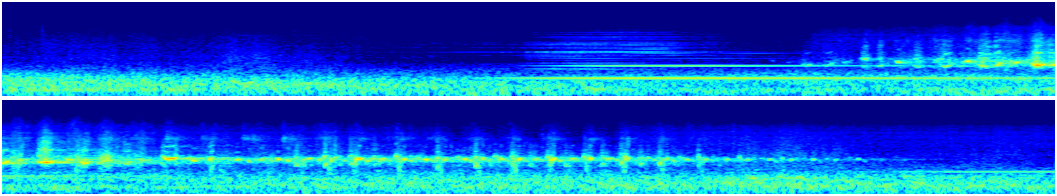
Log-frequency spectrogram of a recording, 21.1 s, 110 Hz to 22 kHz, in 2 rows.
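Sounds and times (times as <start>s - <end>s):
wavering tone: 7.5s - 19.8s
low drone: 7.9s - 20.5s.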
